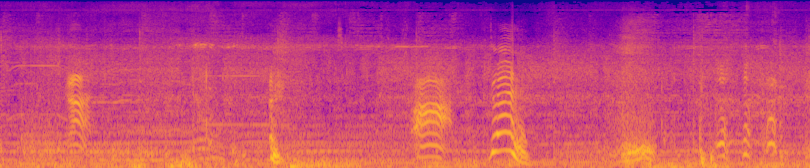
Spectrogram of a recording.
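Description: Men's short wordless whoops and exclamations, each rising and falling in pitch, about five times, over background music with a steady low hum.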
